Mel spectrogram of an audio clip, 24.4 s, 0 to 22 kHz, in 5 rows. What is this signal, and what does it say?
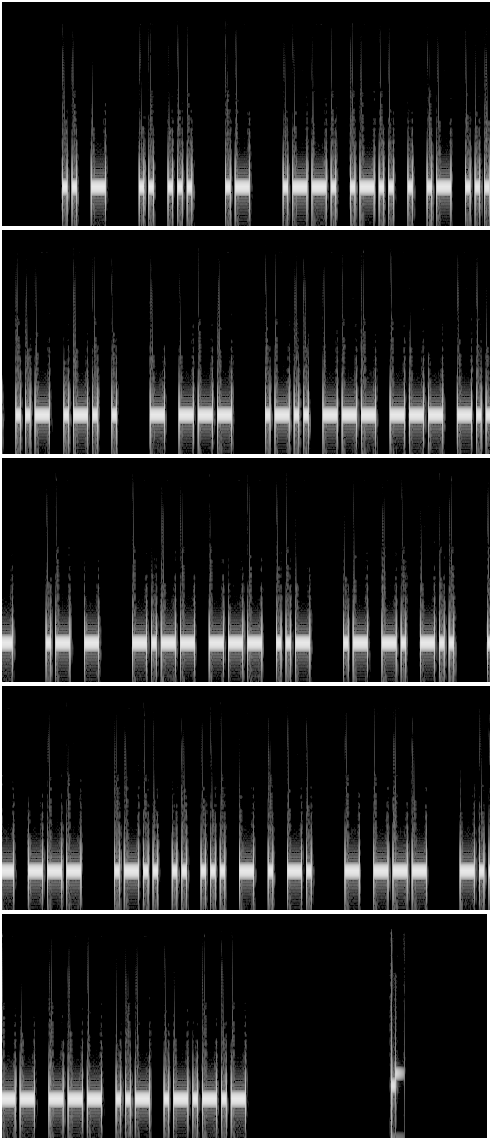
Morse code, heard as a keyed tone, about 25 wpm, 700 Hz. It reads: IT IS A PLEASURE TO LOOK AT YOU AND TO LISTEN TO YOU.
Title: Sentences from Top 1600 Words 25wpm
